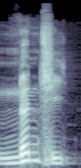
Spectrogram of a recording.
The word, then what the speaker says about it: nunchi: Que signifie le mot nunchi dans la culture?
